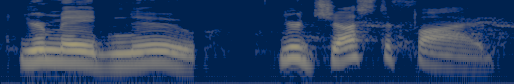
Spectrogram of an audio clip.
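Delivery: ordinary delivery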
